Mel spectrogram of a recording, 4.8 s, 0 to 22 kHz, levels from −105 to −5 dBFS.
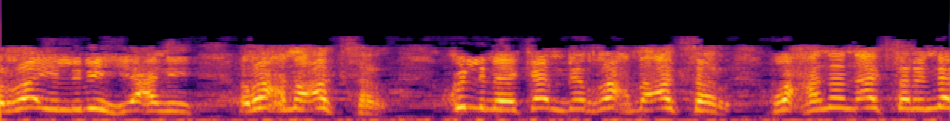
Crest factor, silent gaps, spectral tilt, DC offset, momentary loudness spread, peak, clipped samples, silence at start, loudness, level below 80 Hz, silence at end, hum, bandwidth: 16 dB; none; -3 dB/octave; 0.2%; 6 LU; -6 dBFS; under 0.1%; 0 s; -22 LUFS; -58 dBFS; 0 s; none; 7.2 kHz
